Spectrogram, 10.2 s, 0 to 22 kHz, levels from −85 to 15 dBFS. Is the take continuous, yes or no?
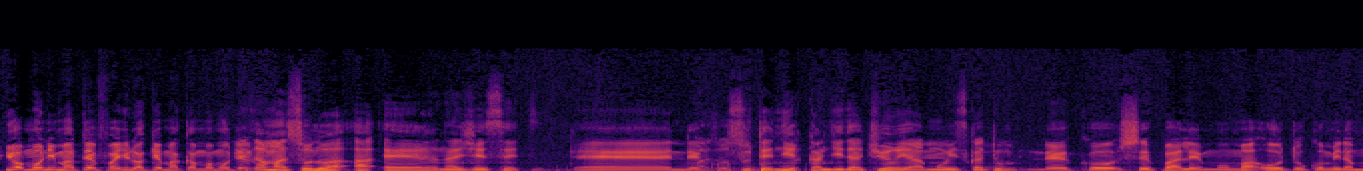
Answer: yes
